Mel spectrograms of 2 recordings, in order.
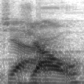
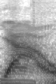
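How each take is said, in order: First: The name begins with a 'zh' sound. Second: The name begins with a 'y' sound. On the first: The speaker calls it right. "it's that J like like Jose Mourinho because he's Portuguese" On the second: The speaker calls it wrong. "let's not call him Yao"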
